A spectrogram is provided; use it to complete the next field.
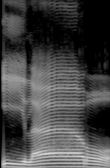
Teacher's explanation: Getarannya tetap ada tapi enggak terlampau berlebihan ya. Jangan bukan berarti juga dihilangkan disamarkan. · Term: takrir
